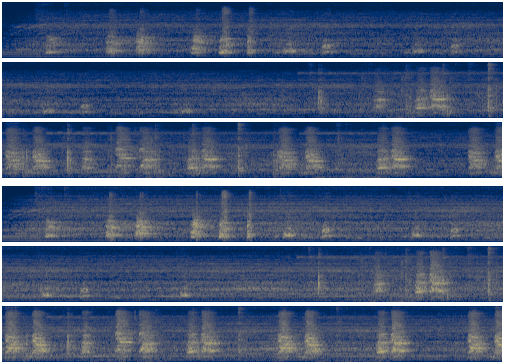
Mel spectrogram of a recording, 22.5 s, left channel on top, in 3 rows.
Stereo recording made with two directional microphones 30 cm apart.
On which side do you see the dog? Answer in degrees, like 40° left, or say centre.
50° right.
